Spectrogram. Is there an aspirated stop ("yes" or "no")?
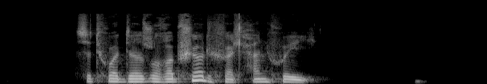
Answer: no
